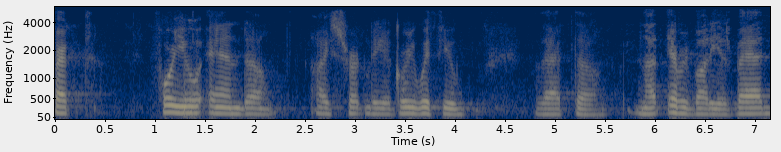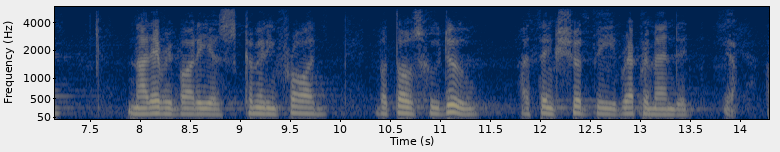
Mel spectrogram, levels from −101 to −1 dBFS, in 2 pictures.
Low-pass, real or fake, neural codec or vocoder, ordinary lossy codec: 5.4 kHz; real; none; Opus, 16 kbps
